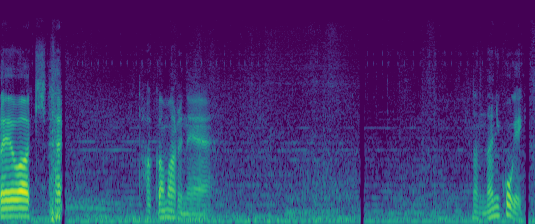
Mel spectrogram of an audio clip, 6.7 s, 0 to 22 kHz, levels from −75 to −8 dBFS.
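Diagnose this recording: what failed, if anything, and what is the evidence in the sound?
Three brief glitches, each about 0.09 s long, break into the audio at 0.72–0.81 s, 4.46–4.55 s and 6.52–6.61 s. This is damaged data in a compressed stream at the codec stage: corrupted bytes make the decoder misread those frames and lose sync until the next valid frame header.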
